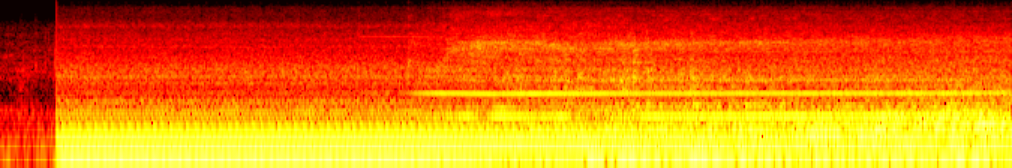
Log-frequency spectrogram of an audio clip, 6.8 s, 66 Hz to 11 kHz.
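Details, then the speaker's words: Quick Attach Mega Mower X 72-inch high-flow brush cutter, test run at 30 gallons a minute, the lowest high-flow setting: steady drone and clean spin-up, running smooth without knocks, spinning clockwise as intended. "all right everything seemed good with that I uh I only ran that at 30 gallons a minute which is as low as the high flow would go"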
